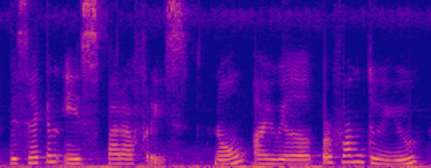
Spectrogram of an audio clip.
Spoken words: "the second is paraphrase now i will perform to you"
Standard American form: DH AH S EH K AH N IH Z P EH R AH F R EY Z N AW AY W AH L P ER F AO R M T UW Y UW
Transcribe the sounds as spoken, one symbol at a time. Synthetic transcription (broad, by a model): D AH S EH K AH N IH S P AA R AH F R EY S N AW AY W AH L P ER F AO R M T UW Y UW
